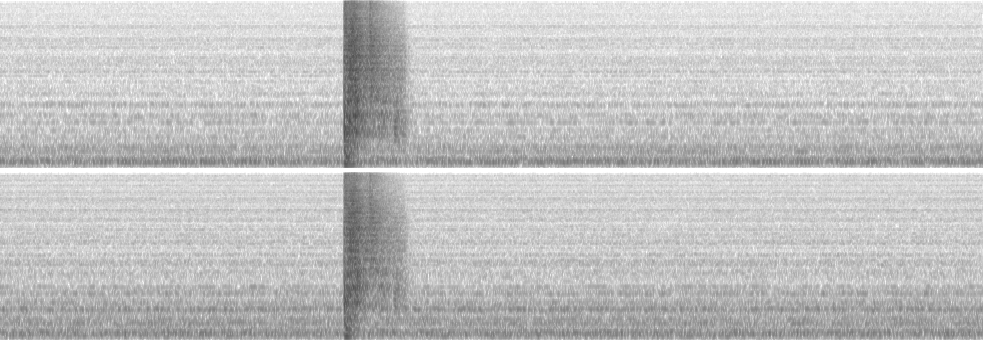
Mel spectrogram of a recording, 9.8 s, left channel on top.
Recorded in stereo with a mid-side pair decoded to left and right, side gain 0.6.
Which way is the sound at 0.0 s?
60° right.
